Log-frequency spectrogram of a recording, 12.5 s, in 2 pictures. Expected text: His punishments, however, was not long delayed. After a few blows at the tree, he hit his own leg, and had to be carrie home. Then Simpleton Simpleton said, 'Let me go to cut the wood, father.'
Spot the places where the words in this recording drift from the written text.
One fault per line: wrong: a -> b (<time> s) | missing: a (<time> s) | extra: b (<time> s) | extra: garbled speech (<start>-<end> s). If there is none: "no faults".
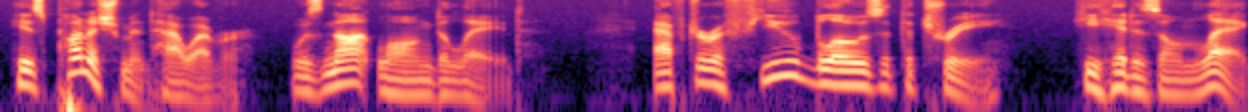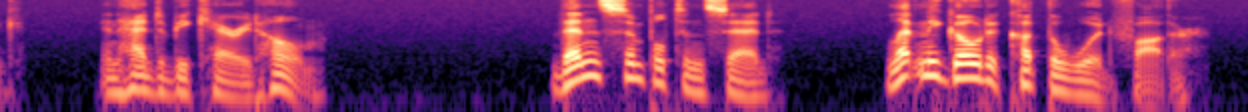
wrong: punishments -> punishment (0.2 s)
wrong: carrie -> carried (7.2 s)
missing: Simpleton (9.8 s)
